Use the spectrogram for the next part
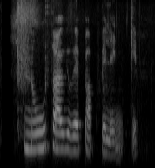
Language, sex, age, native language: Icelandic, female, 9, Icelandic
